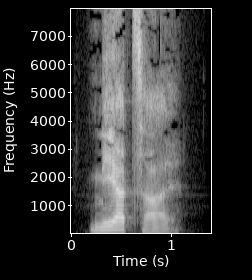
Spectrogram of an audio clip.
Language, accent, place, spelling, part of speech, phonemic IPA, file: German, Germany, Berlin, Mehrzahl, noun, /ˈmeːɐ̯t͡saːl/, De-Mehrzahl.ogg
- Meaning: 1. majority (the larger part of a group) 2. plural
